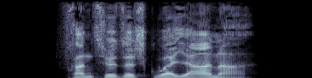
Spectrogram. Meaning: French Guiana (an overseas department and administrative region of France in South America)
- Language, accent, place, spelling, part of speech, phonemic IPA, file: German, Germany, Berlin, Französisch-Guayana, proper noun, /fʁanˌtsøːzɪʃ ɡuaˈjaːna/, De-Französisch-Guayana.ogg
